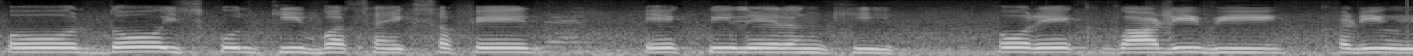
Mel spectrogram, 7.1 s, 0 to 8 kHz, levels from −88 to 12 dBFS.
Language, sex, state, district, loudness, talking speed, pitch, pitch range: Hindi, female, Haryana, Rohtak, -12 LUFS, 145 wpm, 225 Hz, 215-230 Hz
